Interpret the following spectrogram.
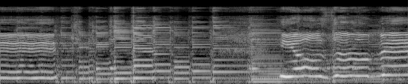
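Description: A Turkish song: a long sung note with vibrato ends about half a second in, a plucked string instrument plays a short run of notes, and the voice comes back in near the end.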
